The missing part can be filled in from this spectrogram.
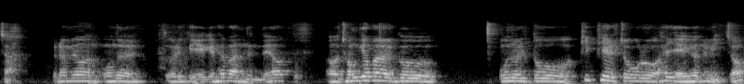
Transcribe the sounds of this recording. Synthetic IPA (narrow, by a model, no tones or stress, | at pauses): t͡ɕa | kɯɾʌmjʌnonɯɭt͈oiɾʌkʰe̞je̞ɡiɯɭɦe̞bwanːɯnde̞joʌt͡ɕʌŋɡjʌbaɭk̬ɯ | onɯɭt͈opʰipʰieɭt͡ɕ͈oɡɯɾoɦaɭje̞ɡiɡad͡ʑomit̚t͡ɕ͈o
